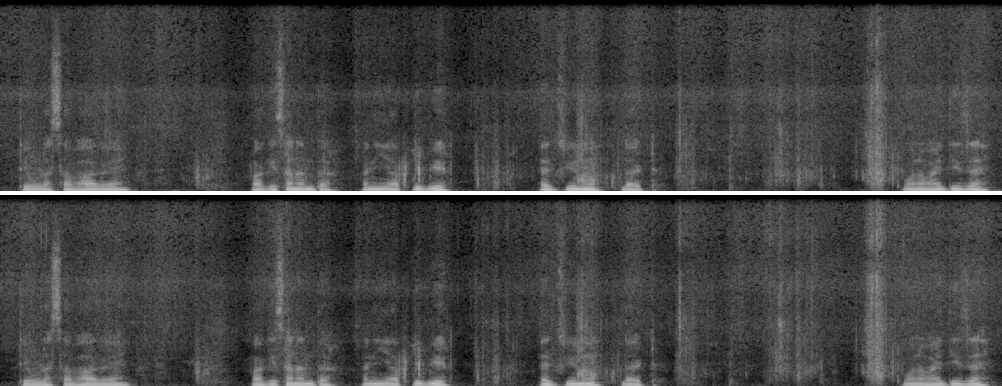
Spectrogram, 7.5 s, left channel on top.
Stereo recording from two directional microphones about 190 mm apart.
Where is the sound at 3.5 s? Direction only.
15° right (ahead or behind).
